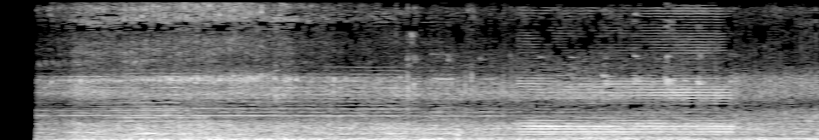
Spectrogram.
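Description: A vehicle horn sounds one steady blast of about a second, a little past halfway through, over continuous street noise and scattered voices.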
